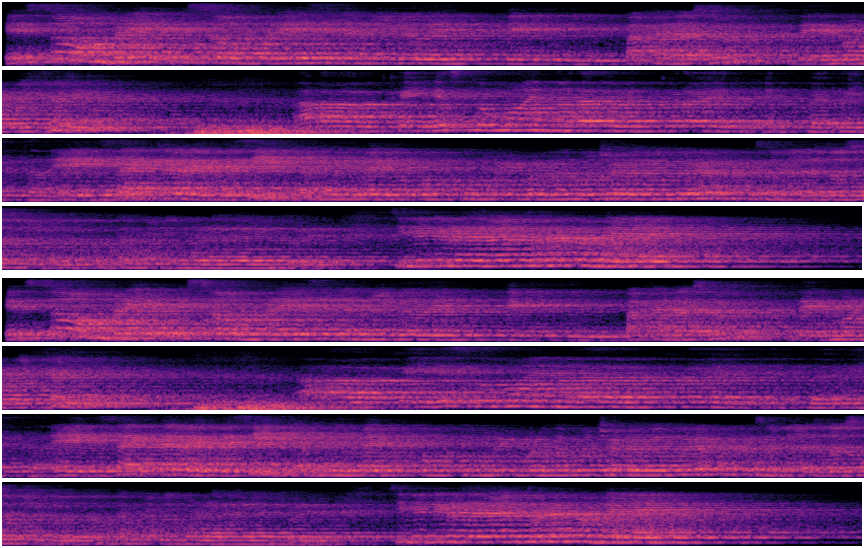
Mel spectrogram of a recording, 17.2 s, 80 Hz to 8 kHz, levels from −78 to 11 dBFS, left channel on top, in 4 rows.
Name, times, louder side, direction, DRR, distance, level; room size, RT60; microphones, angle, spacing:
voice 1, 0.0-4.7 5.3-5.7 8.8-16.3, equal, 15° right, -9 dB, 1.2 m, -24 dB
voice 2, 4.4-4.9 5.8-9.3, left 2 dB, 60° left, -3 dB, 0.7 m, -26 dB
7.0 x 4.9 x 4.0 m, 3.0 s
head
